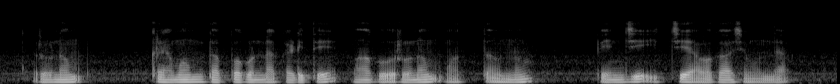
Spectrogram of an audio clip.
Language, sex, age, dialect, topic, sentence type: Telugu, male, 36-40, Central/Coastal, banking, question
